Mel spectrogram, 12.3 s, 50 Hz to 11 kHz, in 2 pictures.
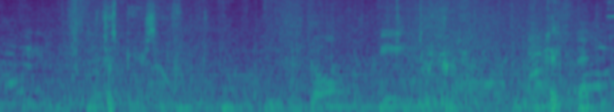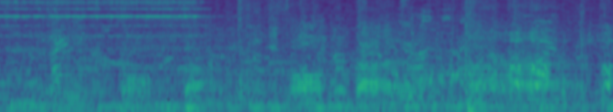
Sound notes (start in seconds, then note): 6.0 bell; 9.4 boy laughing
